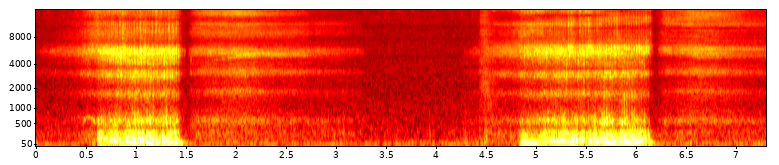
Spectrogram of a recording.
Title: MAX The AmStaff 😍comfortably snoring on an electric blanket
